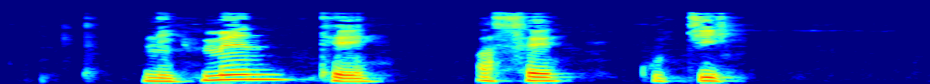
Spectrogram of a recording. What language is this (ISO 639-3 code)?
mau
